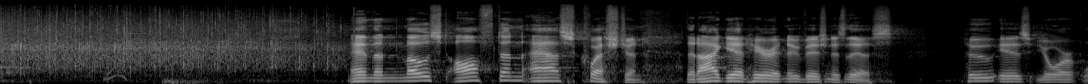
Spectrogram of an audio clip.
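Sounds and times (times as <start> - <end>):
audience applause: 0.0 - 3.6
speech: 3.5 - 9.0, 9.6 - 10.8.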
